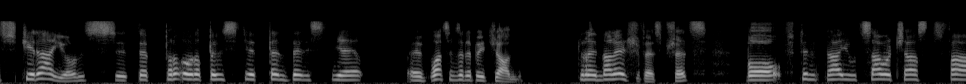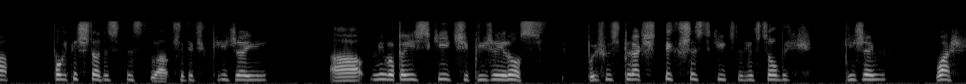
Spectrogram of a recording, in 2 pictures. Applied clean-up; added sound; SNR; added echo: neural diffusion model UNIVERSE++.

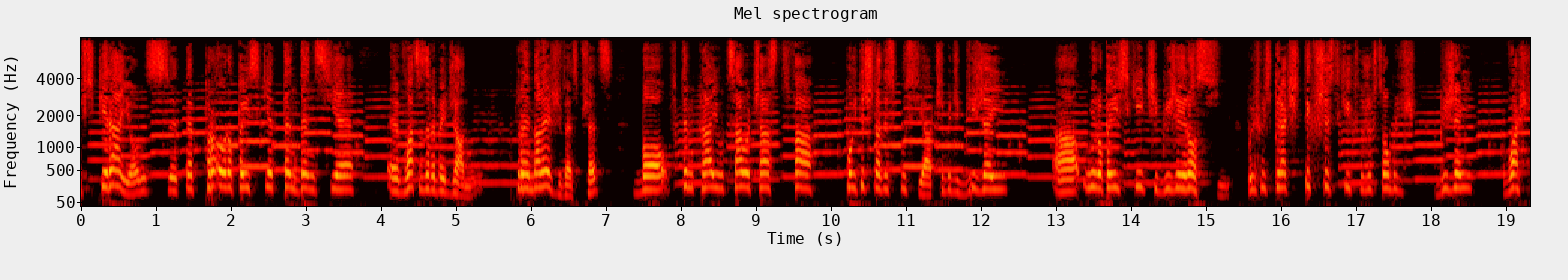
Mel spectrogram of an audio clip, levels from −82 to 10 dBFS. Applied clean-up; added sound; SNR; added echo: classical method log-MMSE.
